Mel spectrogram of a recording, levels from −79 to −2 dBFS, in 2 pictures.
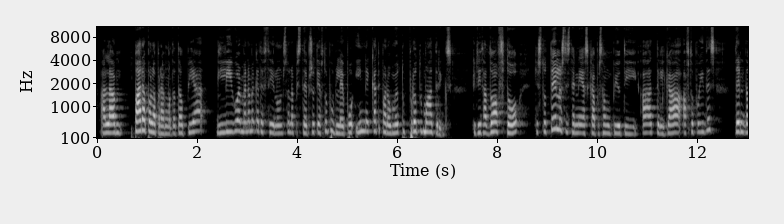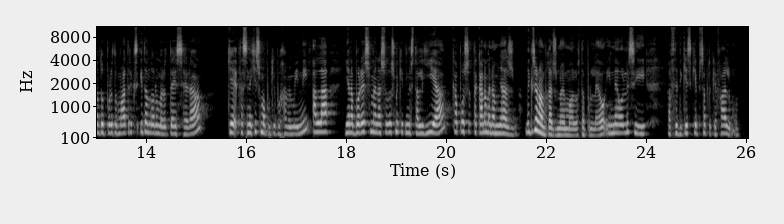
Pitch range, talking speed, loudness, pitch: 230-270 Hz, 215 wpm, -30 LUFS, 245 Hz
